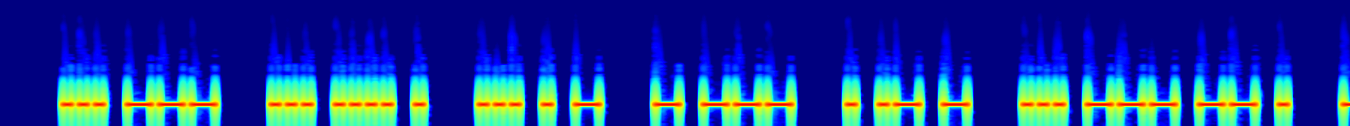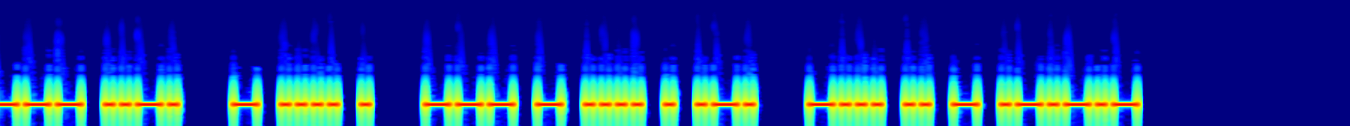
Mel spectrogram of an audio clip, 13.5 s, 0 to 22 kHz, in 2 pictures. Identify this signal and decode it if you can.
Morse code, heard as a keyed tone, about 30 wpm, 700 Hz. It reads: SO SHE SET TO EAT SOME OF THE OTHER BIT.
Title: Sentences from Top 900 Words 30wpm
